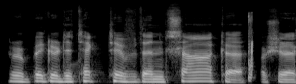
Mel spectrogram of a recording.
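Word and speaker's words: Sokka: hurt you you lost my name's Saka rhymes with AA and Waka Waka hey hey well maybe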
